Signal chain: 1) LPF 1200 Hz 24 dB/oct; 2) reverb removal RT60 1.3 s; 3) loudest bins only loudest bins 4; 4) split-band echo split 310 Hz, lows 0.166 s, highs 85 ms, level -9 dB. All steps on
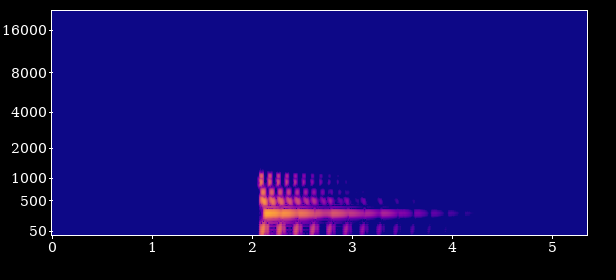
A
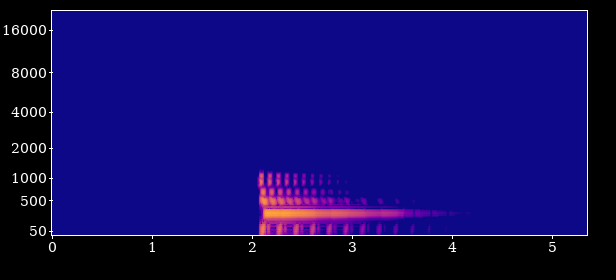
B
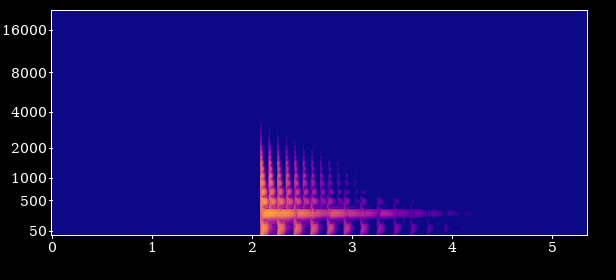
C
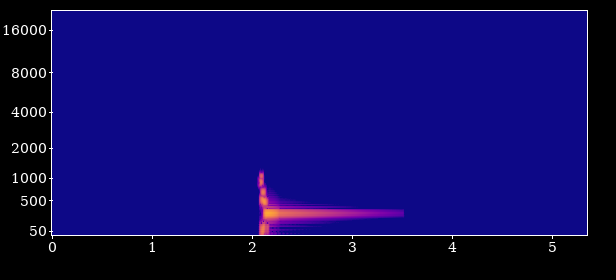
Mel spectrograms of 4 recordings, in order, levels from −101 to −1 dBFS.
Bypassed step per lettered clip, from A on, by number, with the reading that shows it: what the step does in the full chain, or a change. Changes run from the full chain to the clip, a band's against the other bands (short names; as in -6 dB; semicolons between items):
2, 250 Hz band +3.0 dB; 3, 250 Hz band -9.0 dB; 4, echo-to-direct -7.5 dB to none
